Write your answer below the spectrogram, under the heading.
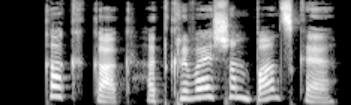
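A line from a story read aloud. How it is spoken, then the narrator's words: Cheerful singsong. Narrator (Russian): бодро пропиваю я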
